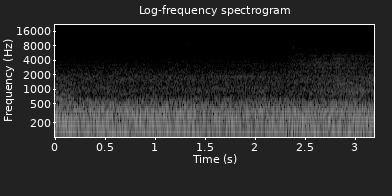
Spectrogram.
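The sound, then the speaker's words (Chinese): Gentle sea waves wash onto a beach in a steady, soft roar, heard from a little distance back from the loud surf, with a low rumbling wash that never breaks into distinct crashes. No voices are heard. “海浪很大声，所以我是靠海浪有点距离才能跟大家录音分享，就听这个比较温柔的海。”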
